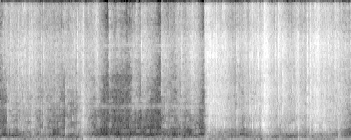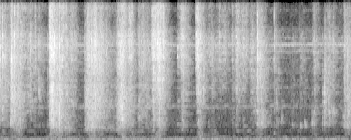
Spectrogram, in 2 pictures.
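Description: Wax paper rustling and crinkling in irregular bursts as a sheet of ready-made pastry crust is unrolled and handled on it.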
